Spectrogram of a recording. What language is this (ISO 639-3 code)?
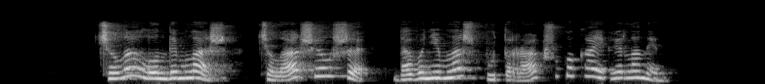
chm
